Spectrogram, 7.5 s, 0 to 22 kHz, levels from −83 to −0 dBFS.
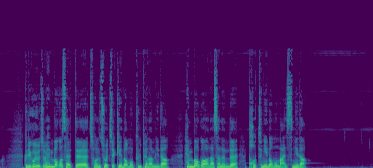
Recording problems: none

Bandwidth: 15.5 kHz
